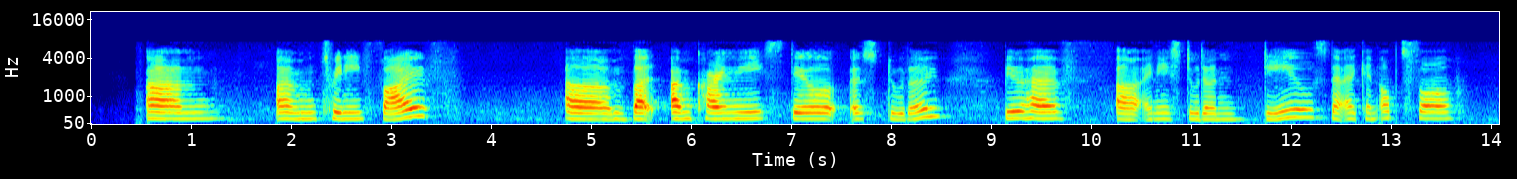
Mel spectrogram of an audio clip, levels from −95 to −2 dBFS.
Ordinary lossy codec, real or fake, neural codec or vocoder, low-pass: none; fake; codec, 16 kHz, 1.1 kbps, Voila-Tokenizer; none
